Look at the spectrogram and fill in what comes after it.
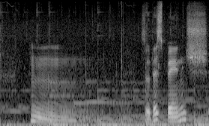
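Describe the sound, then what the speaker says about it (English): Rain in the video game AI: The Somnium Files hisses steadily in the background while someone speaks over it throughout. "The rain is depressing."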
